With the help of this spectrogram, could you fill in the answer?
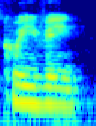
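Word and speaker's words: Caoimhín: way it's the Irish for Kevin and it's pronounced qui V I know what other people and I will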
